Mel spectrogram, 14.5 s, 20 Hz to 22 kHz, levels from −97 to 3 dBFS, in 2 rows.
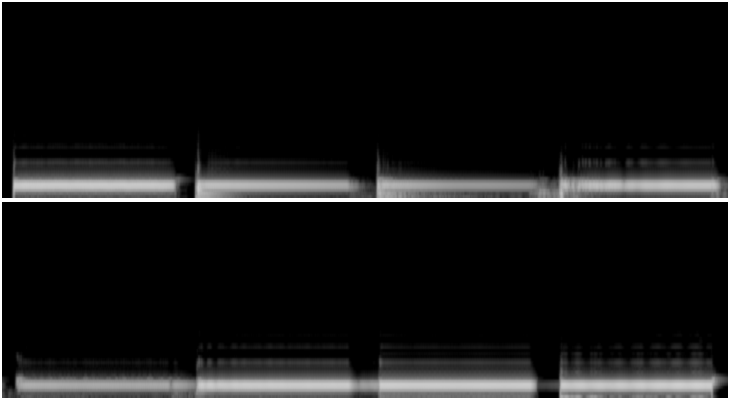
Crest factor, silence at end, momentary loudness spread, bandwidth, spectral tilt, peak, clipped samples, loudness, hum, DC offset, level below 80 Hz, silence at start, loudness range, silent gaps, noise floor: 14 dB; 0.1 s; 15 LU; 0.7 kHz; -18 dB/octave; -10 dBFS; under 0.1%; -26 LUFS; none; under 0.1%; -56 dBFS; 0.1 s; 10 LU; none; -46 dBFS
